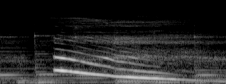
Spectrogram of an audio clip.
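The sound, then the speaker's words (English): A narrator's voice imitates a loud yawn as a character wakes up: one long vocal glide that starts high and slides steadily downward for about two seconds. “He gave a loud yawn,”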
